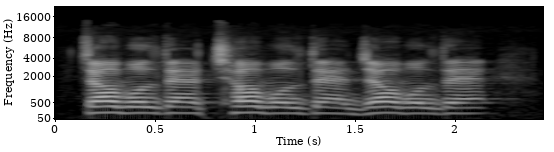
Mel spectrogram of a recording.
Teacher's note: तो इस तरह से च वर्ग जो है, च बोलते हैं, छ बोलते हैं, तो इसमें हमारी जो जीवा है वो तालु की ओर जाकर के, और वो तालु से स्पर्श होती है, तालु को स्पर्श करती है, इसलिए ये हमारा च वर्ग तालु के अंतर्गत, यानी तालु उच्चारण के अंतर्गत आता है।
